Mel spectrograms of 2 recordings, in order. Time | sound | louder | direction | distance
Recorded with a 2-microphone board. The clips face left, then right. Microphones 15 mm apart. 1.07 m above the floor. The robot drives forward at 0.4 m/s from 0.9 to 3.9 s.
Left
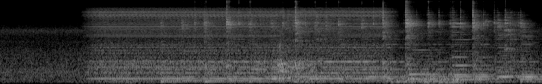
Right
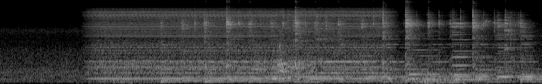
1.6 | a guitar | right 3 dB | 25° right (ahead or behind) | 1.0 m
